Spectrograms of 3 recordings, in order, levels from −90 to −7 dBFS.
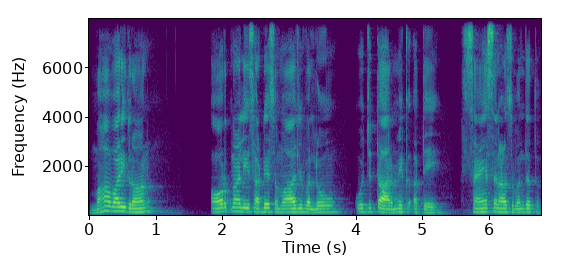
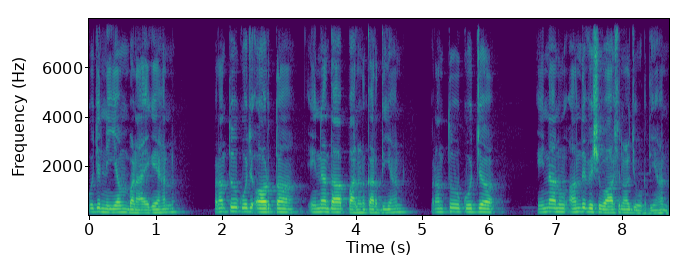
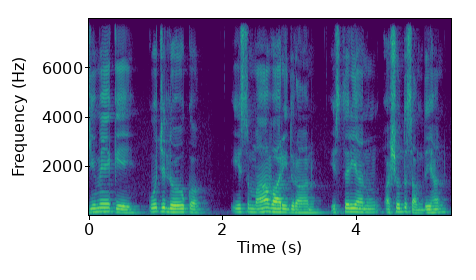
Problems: background sounds at intervals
